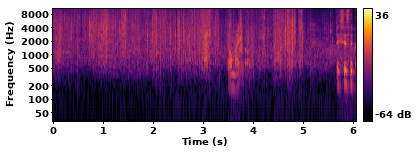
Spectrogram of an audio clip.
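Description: Plastic bubble wrap crinkles and rustles close by.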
